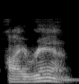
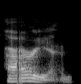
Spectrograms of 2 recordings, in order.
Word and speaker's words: Iran: are the same meaning we pronounce it Iran but the the true point of it is Aran and that's how they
